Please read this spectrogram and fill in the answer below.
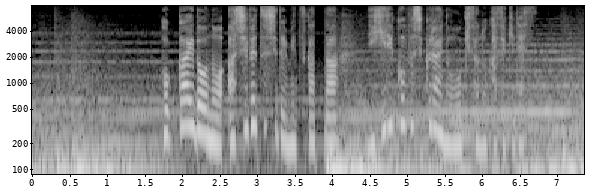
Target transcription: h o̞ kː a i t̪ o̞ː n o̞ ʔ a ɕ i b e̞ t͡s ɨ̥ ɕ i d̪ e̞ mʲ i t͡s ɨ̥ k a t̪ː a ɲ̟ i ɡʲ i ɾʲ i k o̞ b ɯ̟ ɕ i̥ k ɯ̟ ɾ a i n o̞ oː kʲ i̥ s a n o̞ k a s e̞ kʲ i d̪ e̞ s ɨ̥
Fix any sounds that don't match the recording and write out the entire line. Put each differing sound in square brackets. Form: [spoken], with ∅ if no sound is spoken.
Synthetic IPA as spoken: h o̞ kː a i [d̪] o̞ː n o̞ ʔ a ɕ i b e̞ t͡s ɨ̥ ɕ i d̪ e̞ mʲ i t͡s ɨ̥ k a t̪ː a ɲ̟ i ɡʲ i ɾʲ i k o̞ b ɯ̟ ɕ i̥ k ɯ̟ ɾ a i n o̞ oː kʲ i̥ s a n o̞ k a s e̞ kʲ i d̪ e̞ s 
